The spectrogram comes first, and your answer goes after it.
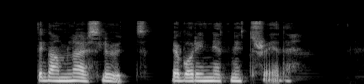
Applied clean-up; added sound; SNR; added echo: neural mask model DeepFilterNet 3.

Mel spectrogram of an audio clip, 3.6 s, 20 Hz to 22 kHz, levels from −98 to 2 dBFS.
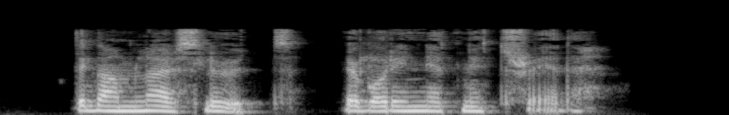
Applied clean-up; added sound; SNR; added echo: neural mask model Resemble Enhance denoiser.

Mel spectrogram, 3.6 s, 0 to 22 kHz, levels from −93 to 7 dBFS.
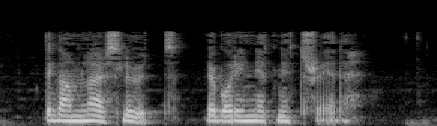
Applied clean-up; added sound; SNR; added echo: none; none; none; none.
